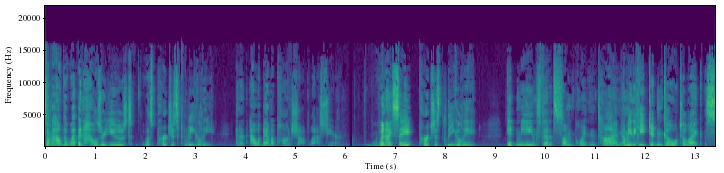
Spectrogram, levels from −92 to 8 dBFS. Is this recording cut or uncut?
uncut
